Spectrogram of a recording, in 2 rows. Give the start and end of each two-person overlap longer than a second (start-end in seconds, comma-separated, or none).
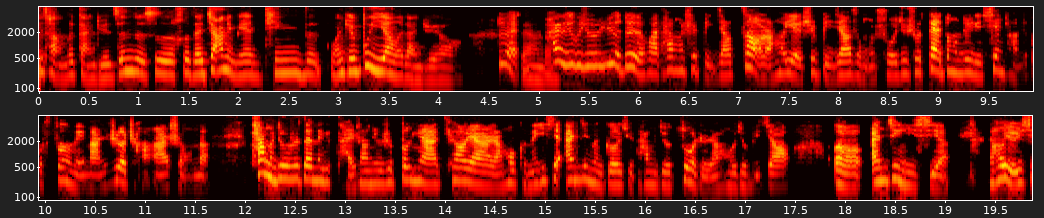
none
